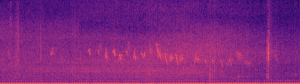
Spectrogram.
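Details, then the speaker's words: DSM driven after timing tensioner failure repair: machine-shop cylinder head, head gasket, new water pump and tensioner pulley; steady even engine drone with a low smooth pulse, no knocks, ticks or grinding, running fine. "We actually got a little carried away, but nevertheless, it's working, and it's working just fine. It sounds awesome. It sounds good."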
